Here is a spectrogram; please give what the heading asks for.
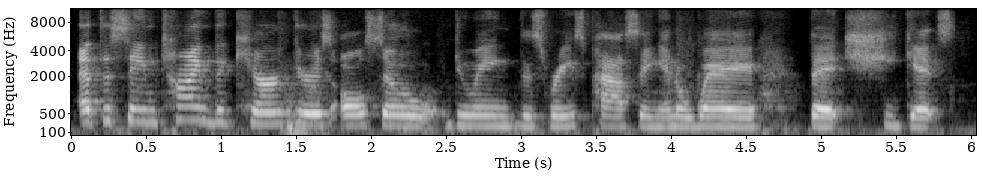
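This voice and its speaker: A woman hosting a casual film discussion, talking in an animated way with wry asides. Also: a little high, unhurried, a little hiss or hum. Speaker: host of a film discussion podcast.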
